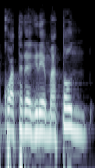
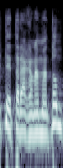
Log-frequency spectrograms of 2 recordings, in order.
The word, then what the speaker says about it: tetragramatón: Hay gente que hasta lo pronuncia mal. Quiero que se me active el cuatregrematón. Ah, pues eso no lo conozco yo. Conozco el tetragramatón, pero el cuatregrematón no me lo han presentado.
